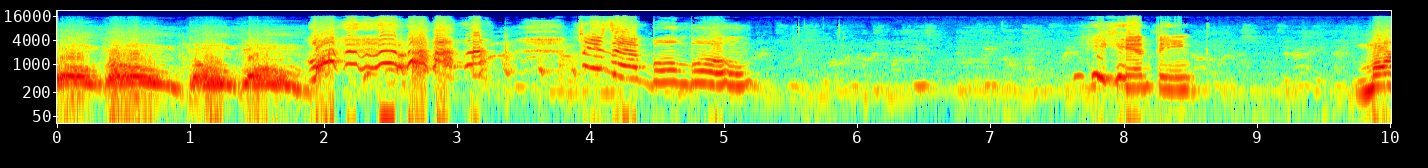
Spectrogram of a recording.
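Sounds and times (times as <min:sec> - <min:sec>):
young people shouting and laughing: 0:01.8 - 0:04.2.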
